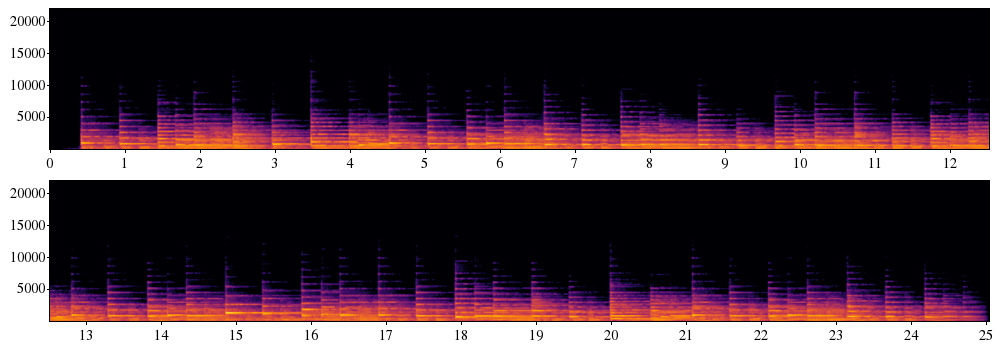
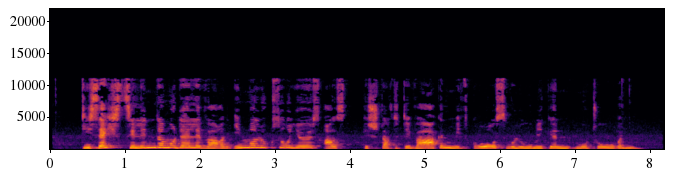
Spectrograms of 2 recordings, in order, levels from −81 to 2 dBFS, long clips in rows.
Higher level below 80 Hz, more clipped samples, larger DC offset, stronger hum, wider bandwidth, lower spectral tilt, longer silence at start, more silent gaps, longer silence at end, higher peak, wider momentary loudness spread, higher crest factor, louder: first, -58 dBFS vs -68 dBFS; neither; neither; neither; second, 9.4 kHz vs 11.5 kHz; first, -6 dB/octave vs -4 dB/octave; about the same, 0.4 s vs 0.45 s; neither; second, 0.15 s vs 0.3 s; about the same, -2 dBFS vs -2 dBFS; second, 6 LU vs 10 LU; about the same, 16 dB vs 20 dB; first, -18 LUFS vs -21 LUFS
